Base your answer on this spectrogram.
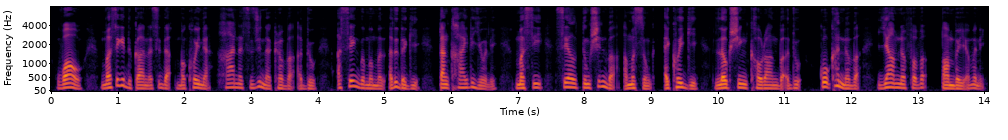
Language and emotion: Manipuri, happy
